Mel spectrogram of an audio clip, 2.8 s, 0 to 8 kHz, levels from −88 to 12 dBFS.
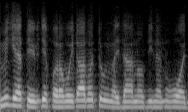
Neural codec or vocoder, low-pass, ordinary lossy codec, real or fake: codec, 16 kHz, 0.5 kbps, FunCodec, trained on Chinese and English, 25 frames a second; none; none; fake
